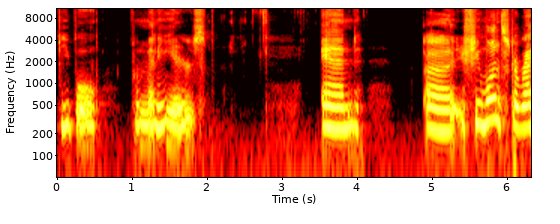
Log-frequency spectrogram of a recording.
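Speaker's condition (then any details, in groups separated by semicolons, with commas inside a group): Cerebral palsy; wheelchair user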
